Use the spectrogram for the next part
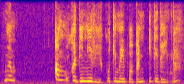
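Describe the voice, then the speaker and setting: A woman acting a caring, nosy young best friend in an Ilocano radio drama, expressive and probing, with an Ilocano Filipino accent. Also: high voice, normal speed. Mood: worried, urging.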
